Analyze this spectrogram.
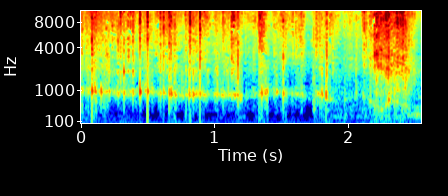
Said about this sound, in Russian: Хрум-хрум-хрум, чок-чок-чок, я книжный червячок. Хрум-хрум-хрум, чок-чок-чок, я книжный червячок.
